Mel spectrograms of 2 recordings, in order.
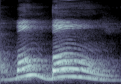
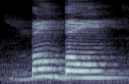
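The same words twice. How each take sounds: First: "bombom" drawn out slowly, its strong syllable held; stressed syllable demo. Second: Said in the usual way. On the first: Shown as a demonstration. Teacher shows pupils how to find the strong syllable, "bombom" said slow and stretched. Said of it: "você vai pronunciar".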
